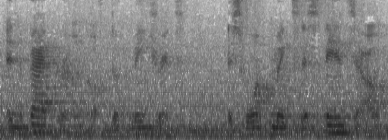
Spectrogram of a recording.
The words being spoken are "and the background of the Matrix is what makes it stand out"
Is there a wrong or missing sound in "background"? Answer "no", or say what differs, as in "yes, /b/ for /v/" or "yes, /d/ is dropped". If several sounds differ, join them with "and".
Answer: no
